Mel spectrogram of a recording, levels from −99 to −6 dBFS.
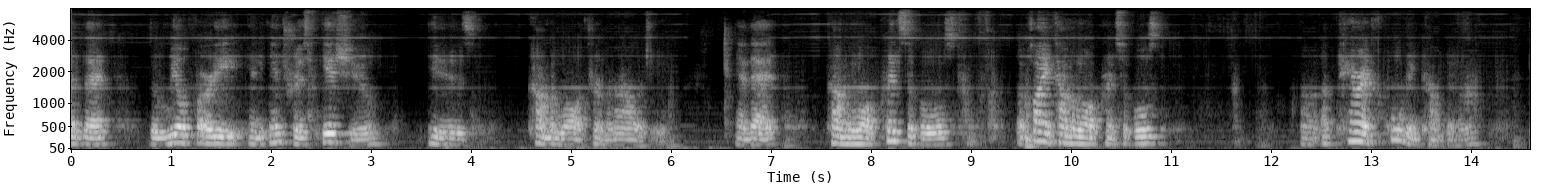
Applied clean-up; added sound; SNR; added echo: neural separator model SepFormer DNS4.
